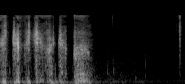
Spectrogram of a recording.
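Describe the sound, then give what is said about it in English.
A rapid flurry of crisp keyboard clicks and clacks for about a second, then quiet, with one last faint tap near the end: a woman typing on a keyboard while lying on her side on a bed. “Behind seven windows, there's a fucking a full motion cam of some fucking used up whore just typing on a keyboard, laying like just on her side on some dingy bed, just.”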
